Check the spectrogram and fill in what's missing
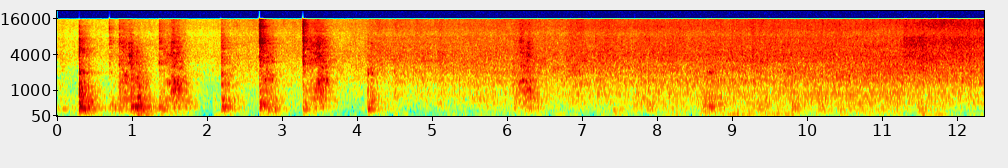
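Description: Soybean curry being stirred and fried in a pan, with a run of sharp spatula scrapes and clatters against the pan over the first four seconds, then a steady close sizzle that continues on its own.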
